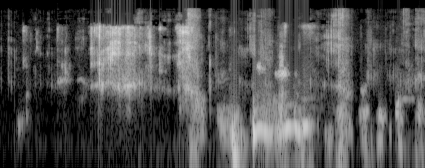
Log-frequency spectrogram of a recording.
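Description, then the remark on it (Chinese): Loud, crisp crunching of potato chips being chewed, with irregular bursts of brittle crackling and munching over a few seconds, plus a brief low murmur partway through. “你们在 你 battle 吃 能不能不要 薯片吗 发？出这种声音？”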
